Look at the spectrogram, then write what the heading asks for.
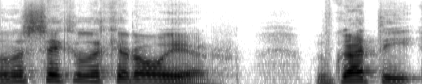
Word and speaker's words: oír: Let's take a look at the verb to hear, oír. There's an accent on the I to break up this diphthong. Otherwise it'd be oir, oir, oir. It's oír, two separate sounds.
